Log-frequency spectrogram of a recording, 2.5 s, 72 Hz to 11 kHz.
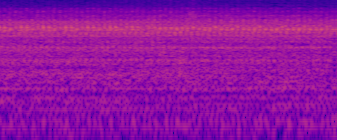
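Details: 2017 Kia Rio 1.6L inline-4 GDI, about 10,000 miles, just started and quieting down: fast, light sewing-machine ticking over a steady hiss at cold-start idle, little low rumble; normal direct-injection engine idle, runs smoothly.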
